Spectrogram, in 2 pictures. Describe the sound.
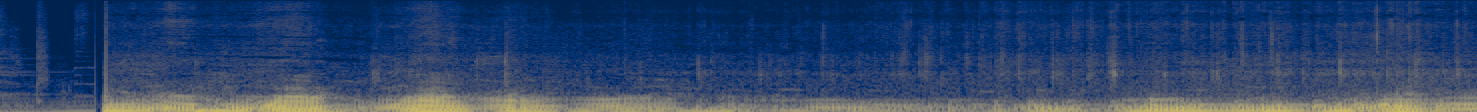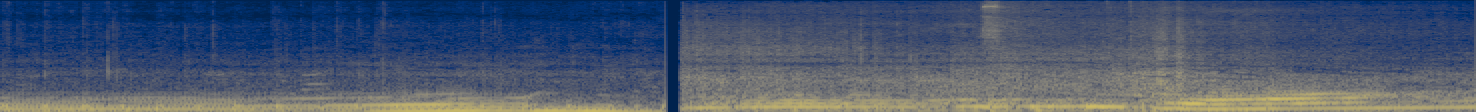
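Car engine revving loudly in repeated throttle blips, the pitch climbing and dropping with each one, then a longer sustained rev that rises steadily in pitch.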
